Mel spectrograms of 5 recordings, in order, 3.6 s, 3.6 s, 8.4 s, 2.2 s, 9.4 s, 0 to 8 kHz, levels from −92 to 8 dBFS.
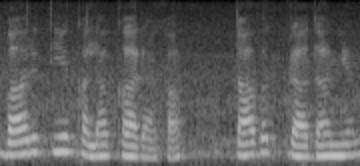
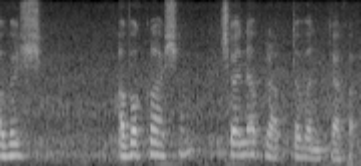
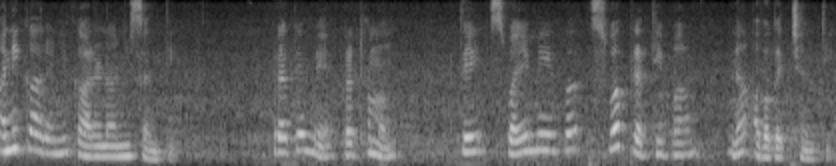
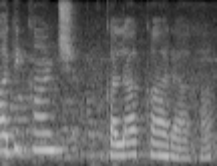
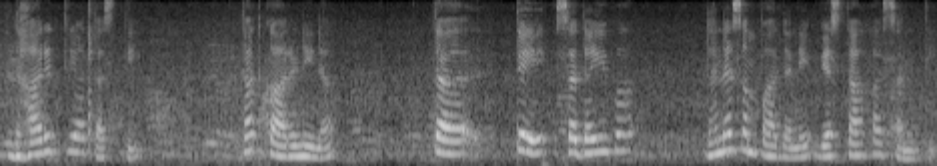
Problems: constant background noise, background conversations at intervals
